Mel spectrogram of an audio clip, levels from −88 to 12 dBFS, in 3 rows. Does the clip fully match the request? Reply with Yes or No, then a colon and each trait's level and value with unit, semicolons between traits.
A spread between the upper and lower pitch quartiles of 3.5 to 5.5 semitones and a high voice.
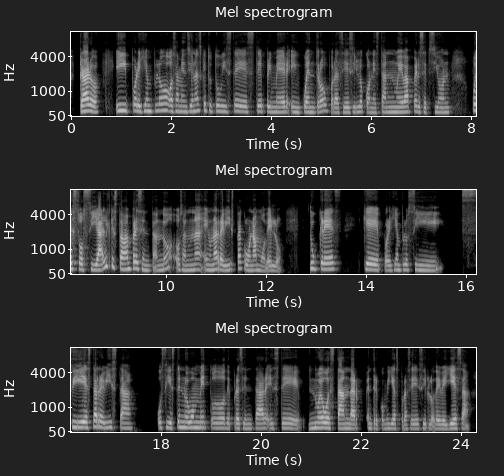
No: average, 2.8 semitones; high, 200 Hz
